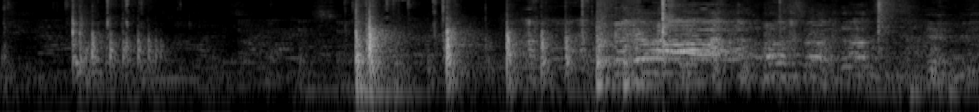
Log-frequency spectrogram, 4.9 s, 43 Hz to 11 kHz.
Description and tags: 20141126 footballtable H2nextXY
Sound Description: Ball, Schuss, Torjubel
Recording Device: Zoom H2next with xy-capsule
Location: Universität zu Köln, Humanwissenschaftliche Fakultät, HF 216 (UG, Café Chaos)
Lat: 6.919167
Lon: 50.931111
Date Recorded: 2014-11-26
Recorded by: Saskia Kempf and edited by: Tim Meyer
Cologne, University, Field-Recording, sports, activity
